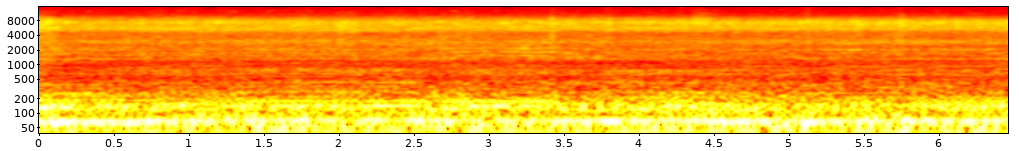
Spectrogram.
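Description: Land Rover under way on a rough dirt track, its engine and running gear making a steady low rumble, heard from inside the vehicle.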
